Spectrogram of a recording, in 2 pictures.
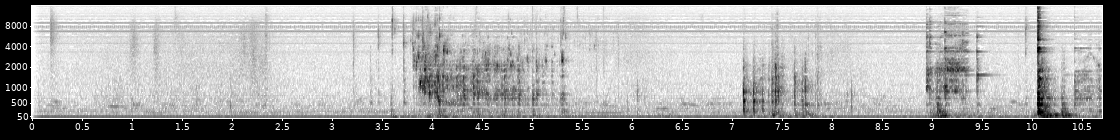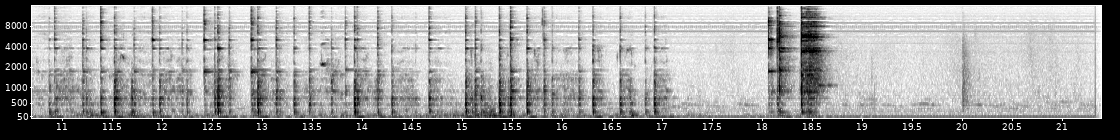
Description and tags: WATER BEING POURED INTOCUP STIRRED
The sound of water being poured into a cup and then being stirred with a spoon.
Sound recorded on mini DV tape with Sony ECM-MS01 CONDENSER MICROPHONE
cup, spoon-stirring, water-pouring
